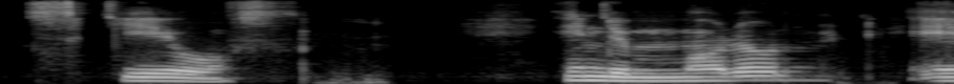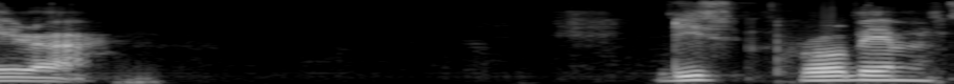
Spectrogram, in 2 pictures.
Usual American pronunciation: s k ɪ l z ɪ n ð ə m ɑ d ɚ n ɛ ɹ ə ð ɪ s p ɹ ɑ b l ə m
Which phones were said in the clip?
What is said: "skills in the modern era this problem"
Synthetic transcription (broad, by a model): s k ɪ l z ɪ n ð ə m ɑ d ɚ n ɛ ɹ ə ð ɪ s p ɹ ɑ b l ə m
